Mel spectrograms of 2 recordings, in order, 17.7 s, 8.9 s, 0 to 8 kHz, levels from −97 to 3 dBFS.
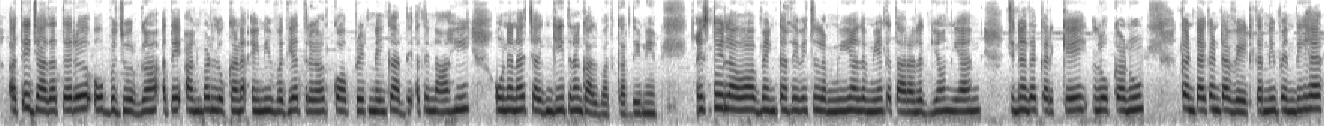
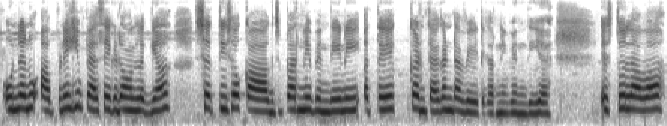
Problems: none marked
